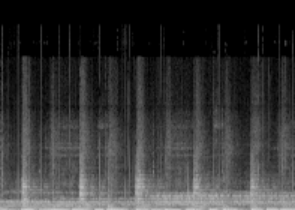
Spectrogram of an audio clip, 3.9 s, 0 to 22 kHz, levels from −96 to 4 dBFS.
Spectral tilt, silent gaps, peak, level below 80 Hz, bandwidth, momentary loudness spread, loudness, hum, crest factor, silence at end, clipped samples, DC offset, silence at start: -6 dB/octave; none; -8 dBFS; -32 dBFS; 14 kHz; 2 LU; -25 LUFS; none; 16 dB; 0 s; under 0.1%; under 0.1%; 0 s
